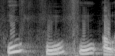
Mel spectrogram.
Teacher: वृत्ताकार स्वर जो होते हैं, उ ओ, यानी उ ओ को जब हम बोलते हैं तो हमारा होठ जो होता है वो गोला बन जाता है। हमारा जो होठ जो होता है वो वृत्ताकार बन जाता है, गोला बन जाता है, तो इसको हम वृत्ताकार स्वर बोलते हैं।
